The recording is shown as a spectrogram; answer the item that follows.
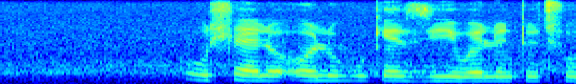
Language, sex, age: Zulu, male, 23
